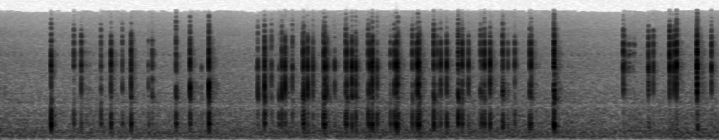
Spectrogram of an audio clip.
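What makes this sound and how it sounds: Fingertips and short nails tap and scratch the glossy printed cardboard slipcase of a hand-sized, rectangular Buffy the Vampire Slayer DVD box set, likely hollow with cases inside, held up in both hands. Dozens of quick, dry, bright clicks and scratchy ticks come in uneven bursts, with short pauses between runs. Each one stops at once with no ring.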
